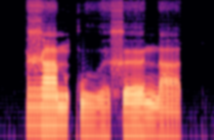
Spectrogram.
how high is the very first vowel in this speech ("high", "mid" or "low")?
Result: low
